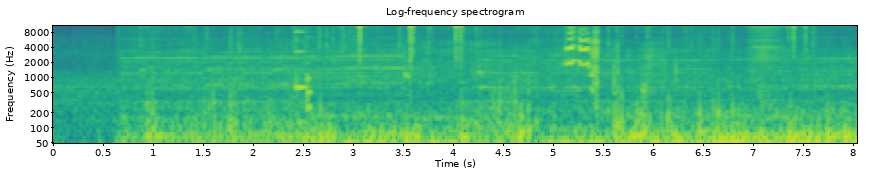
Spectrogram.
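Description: Wind buffeting the camera's microphone while riding a bicycle, a loud low rumble that starts abruptly about a second in.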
